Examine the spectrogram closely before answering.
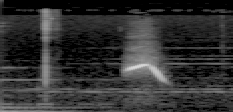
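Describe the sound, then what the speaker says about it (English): A short two-part whistle rises and then bends downward, sounding once and clearly after a brief click. A character in the video game Psycho-Pass: Mandatory Happiness whistles it against a quiet background hum. "Miss Carnamore whistled and then an image was displayed."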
